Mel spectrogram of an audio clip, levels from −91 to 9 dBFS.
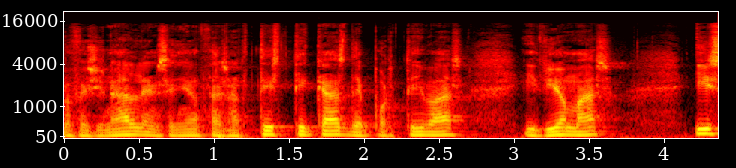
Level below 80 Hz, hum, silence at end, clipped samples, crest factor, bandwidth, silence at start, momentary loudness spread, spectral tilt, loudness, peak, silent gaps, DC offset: -40 dBFS; none; 0 s; under 0.1%; 18 dB; 15 kHz; 0 s; 15 LU; -5.5 dB/octave; -23 LUFS; -4 dBFS; none; under 0.1%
